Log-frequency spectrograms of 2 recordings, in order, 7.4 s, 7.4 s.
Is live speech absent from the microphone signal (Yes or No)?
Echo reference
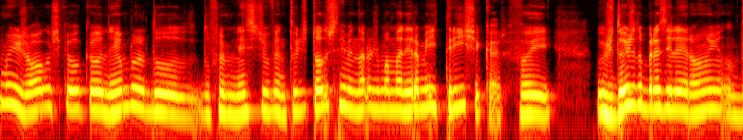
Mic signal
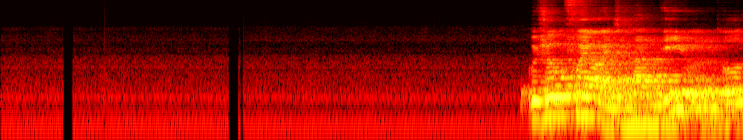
No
